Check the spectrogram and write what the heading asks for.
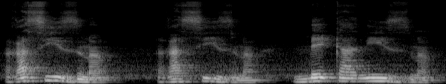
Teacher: Là, vous avez le S qui devient Z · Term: assimilation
